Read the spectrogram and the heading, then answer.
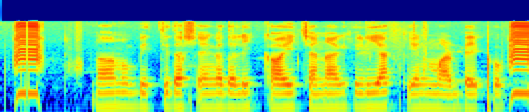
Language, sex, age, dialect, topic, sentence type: Kannada, male, 25-30, Central, agriculture, question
